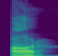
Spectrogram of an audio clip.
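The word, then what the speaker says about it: hour: आवर का pronunciation आवर नहीं होता है, ठीक है। आवर का प्रोनाउंसिएशन होता है क्या? आर, आर, ठीक।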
